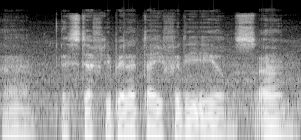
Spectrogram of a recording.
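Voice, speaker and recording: Softly spoken, low-ranged monotone man with creaky voice. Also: noisy background. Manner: unhurried, hesitant, musing to himself. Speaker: gaming video host. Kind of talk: softly spoken ASMR game commentary.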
